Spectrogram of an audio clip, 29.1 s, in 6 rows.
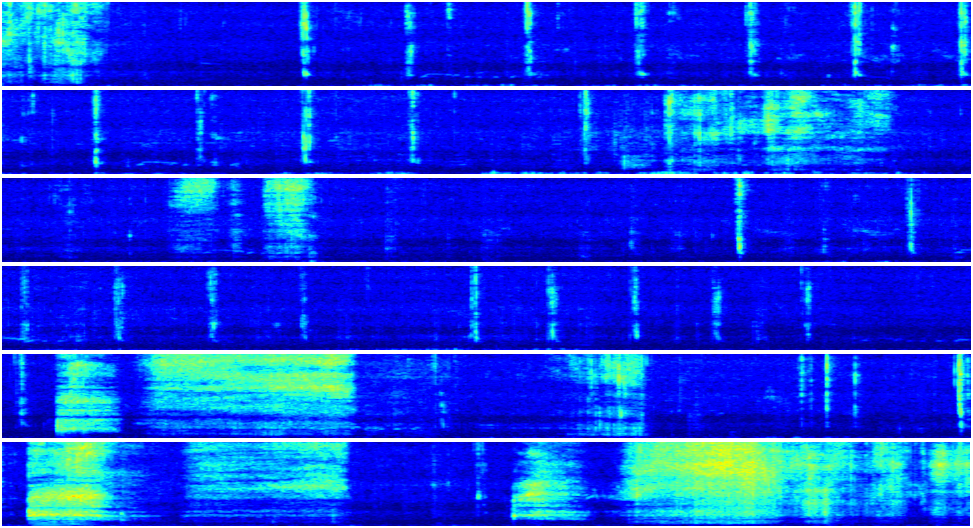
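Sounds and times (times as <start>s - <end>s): chewing with wet mouth clicks: 1.4s - 19.6s, 21.3s - 24.3s, 28.2s - 29.0s.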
